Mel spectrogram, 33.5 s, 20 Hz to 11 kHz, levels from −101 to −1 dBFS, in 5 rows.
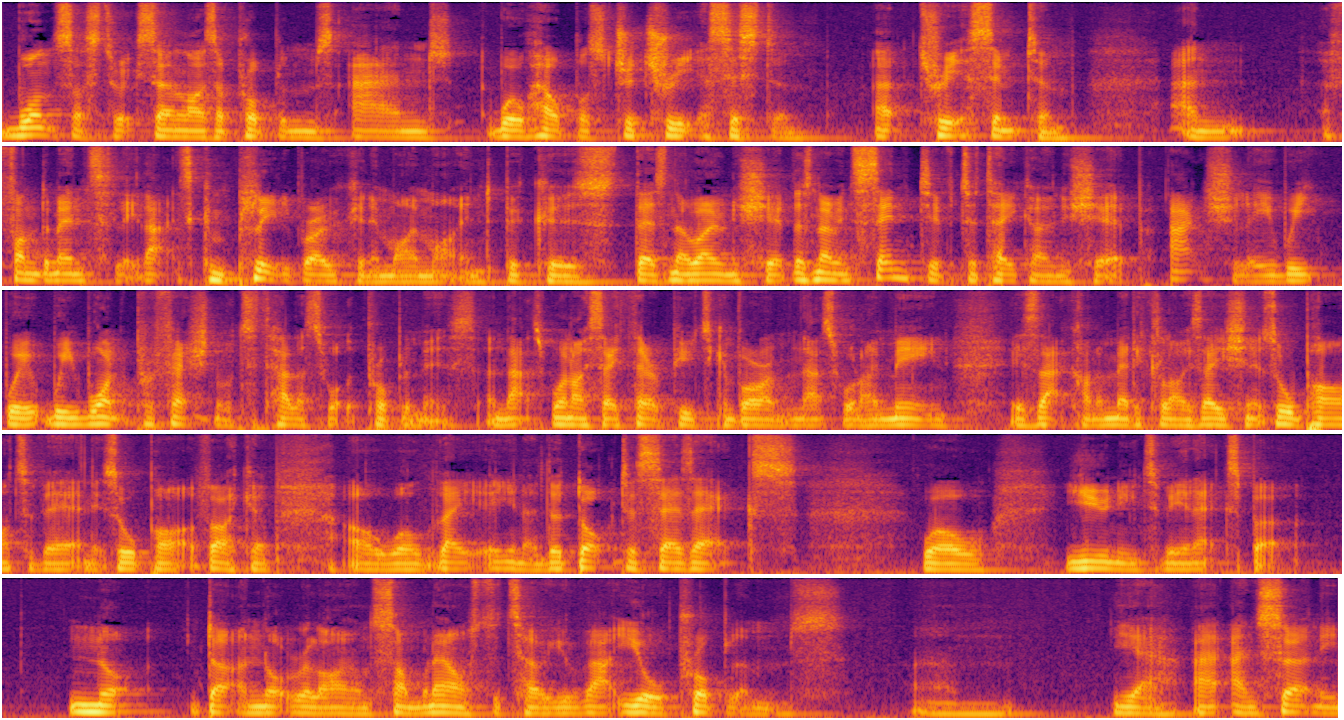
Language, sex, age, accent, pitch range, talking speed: English, male, 30-49, British, 100-115 Hz, 200 wpm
